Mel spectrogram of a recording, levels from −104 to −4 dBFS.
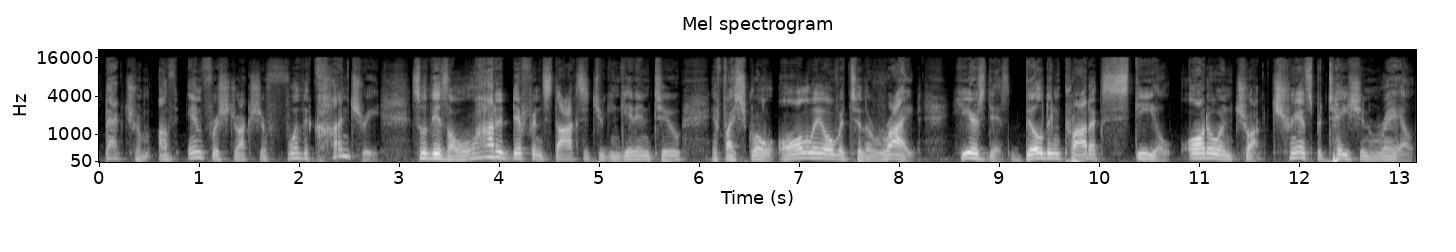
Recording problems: none

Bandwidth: 16 kHz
